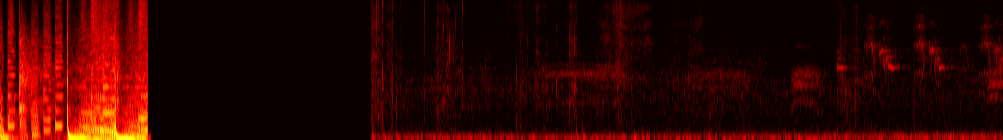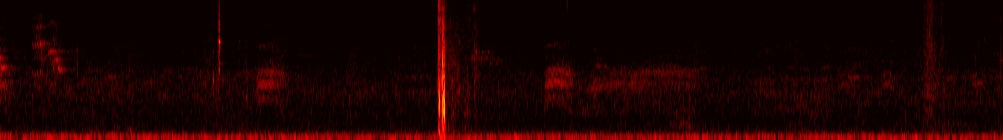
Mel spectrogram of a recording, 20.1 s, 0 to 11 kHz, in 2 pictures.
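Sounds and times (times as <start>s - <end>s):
birds calling: 4.3s - 20.0s.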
